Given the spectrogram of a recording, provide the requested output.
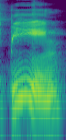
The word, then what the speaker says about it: being: We have two vowels together, being. We have the y sound in the middle to connect the vowels.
